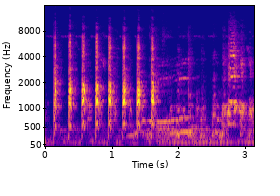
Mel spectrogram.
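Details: Wild red junglefowl hen calling for a male: about eight sharp clucks in quick, even succession, roughly five per second, then fading into softer murmuring.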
